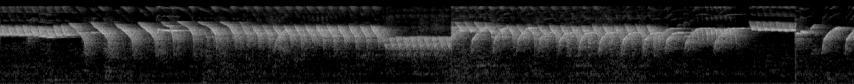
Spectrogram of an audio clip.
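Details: Green female canary that sings like a male and stimulates males. A continuous run of rapid high trills changes pace several times, with a lower buzzy phrase midway and a bright whistle near the end.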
